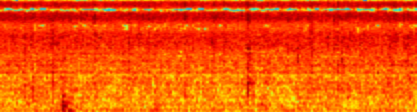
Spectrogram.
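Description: Faint, steady sizzle of Italian sausage, chopped vegetables and garlic frying in a skillet on low heat, with a couple of faint taps.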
